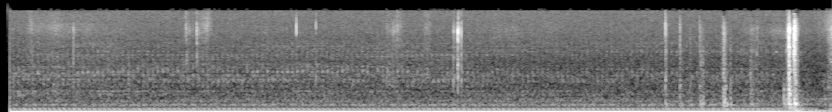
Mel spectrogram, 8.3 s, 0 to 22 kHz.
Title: Rav4 08 knocking / rattling noise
